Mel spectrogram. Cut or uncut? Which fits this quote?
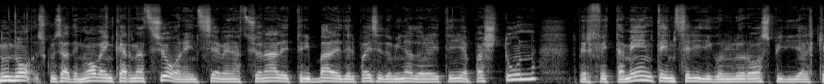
uncut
